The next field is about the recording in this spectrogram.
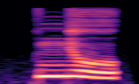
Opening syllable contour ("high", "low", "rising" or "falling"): falling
